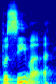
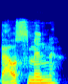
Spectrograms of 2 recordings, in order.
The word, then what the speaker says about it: Bousema: Thank you for correcting me then, because I pronounce it Bousema. No, that's much closer than a lot of people. Like I get Bousman a lot, and I'm like, where'd you find the N? There's no N.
